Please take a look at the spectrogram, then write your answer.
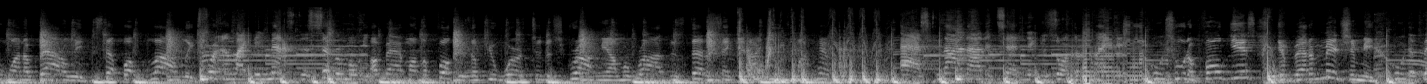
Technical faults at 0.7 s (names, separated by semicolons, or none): none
